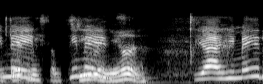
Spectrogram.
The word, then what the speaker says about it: Yeun: the only thing is, Evan Peters is up against Steven Yeun. Is that how you pronounce his name? From Oh, Yoon.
